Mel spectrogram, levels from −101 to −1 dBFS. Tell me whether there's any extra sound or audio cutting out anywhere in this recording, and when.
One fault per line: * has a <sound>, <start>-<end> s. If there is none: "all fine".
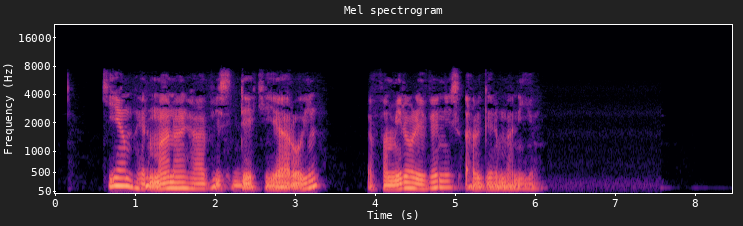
all fine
